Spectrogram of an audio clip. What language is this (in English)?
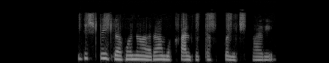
Pashto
